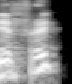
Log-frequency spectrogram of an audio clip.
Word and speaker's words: Nefertiti: and we understand that we shall say her name nephrite so nephrite means the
